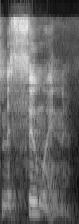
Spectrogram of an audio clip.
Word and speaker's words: Methuen: It's Methuen.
